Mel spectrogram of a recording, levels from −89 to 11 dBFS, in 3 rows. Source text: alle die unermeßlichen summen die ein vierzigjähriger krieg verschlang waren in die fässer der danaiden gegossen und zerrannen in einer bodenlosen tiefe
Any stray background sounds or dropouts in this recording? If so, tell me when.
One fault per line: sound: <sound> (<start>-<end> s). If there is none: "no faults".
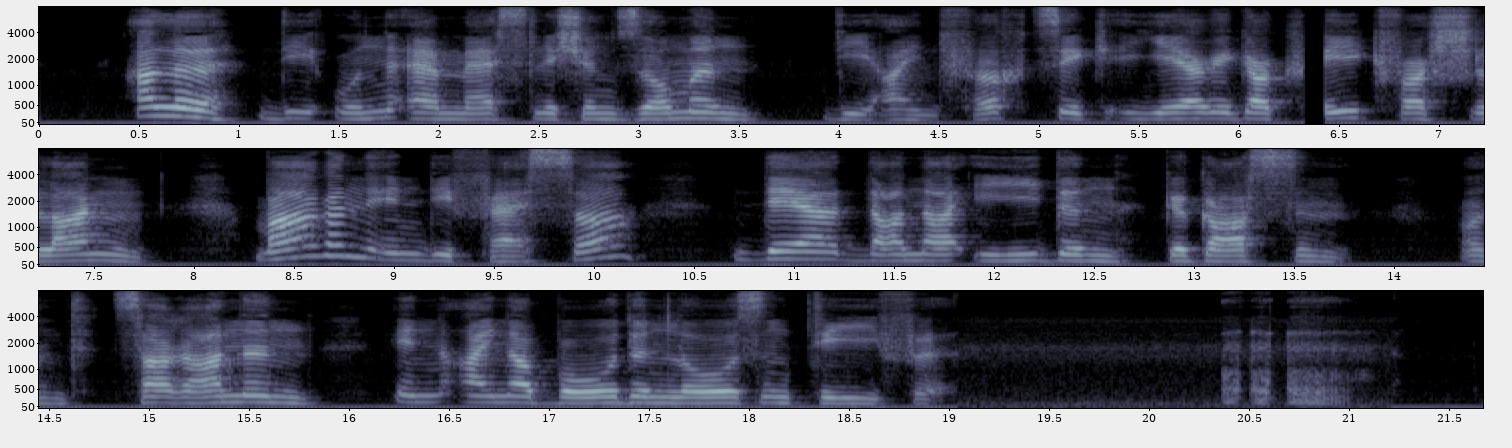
sound: dropout (6.3-6.4 s)
sound: throat clearing (20.4-21.1 s)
